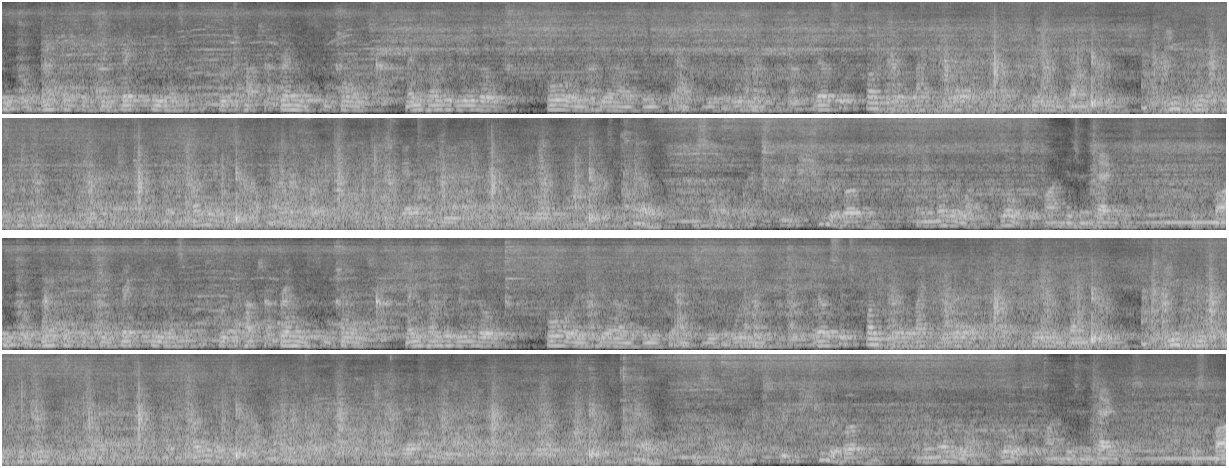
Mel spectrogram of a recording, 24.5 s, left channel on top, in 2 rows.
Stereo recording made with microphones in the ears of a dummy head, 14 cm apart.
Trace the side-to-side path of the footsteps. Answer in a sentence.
You can hear the footsteps go right and come back.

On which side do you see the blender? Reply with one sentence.
You can hear the blender on the left.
